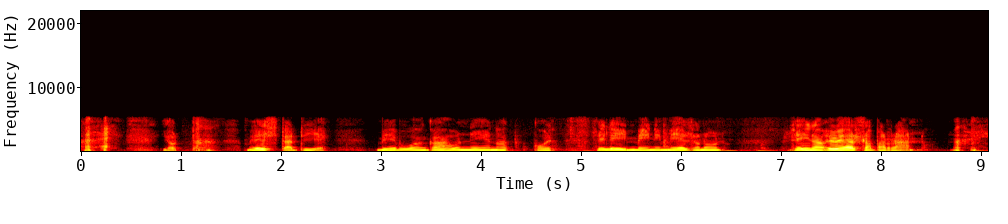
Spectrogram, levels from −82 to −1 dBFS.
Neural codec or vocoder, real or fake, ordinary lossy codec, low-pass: none; real; none; 5.4 kHz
